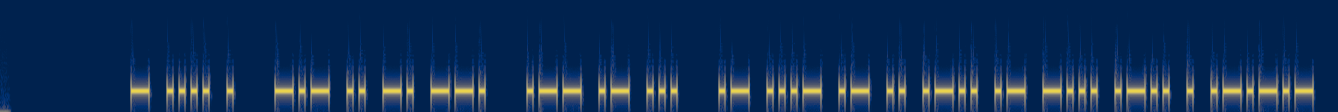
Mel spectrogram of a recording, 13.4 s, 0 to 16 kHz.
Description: Morse code, heard as a keyed tone, about 20 wpm, 700 Hz. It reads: THE KING WAS AVAILABLE.
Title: Sentences from Top 1000 Words - Review Part 3 - 20wpm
